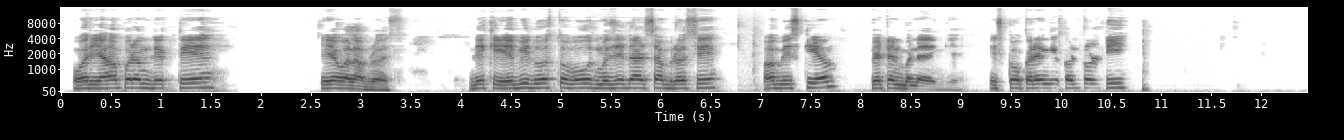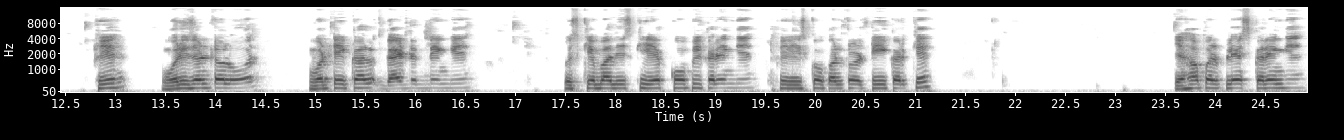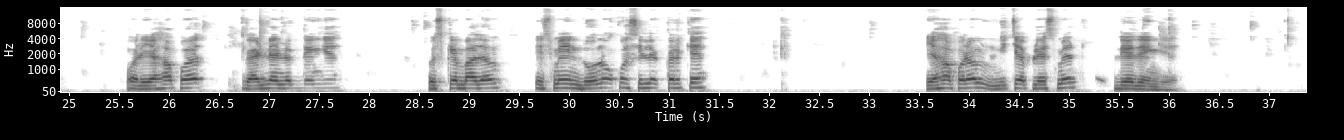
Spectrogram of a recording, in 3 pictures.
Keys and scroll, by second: 4.9 space, 9.9 ctrl+t, 15.6 Return, 16.1 space, 18.2 ctrl+j, 26.9 Return, 31.0 ctrl+j, 35.9 shift+space.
